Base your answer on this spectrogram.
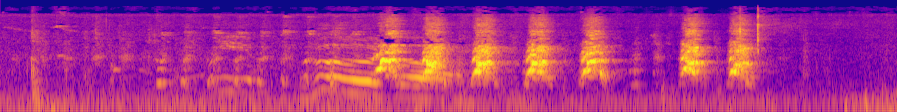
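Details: A Belgian Malinois called Psycho gives a short rising whine, then a steady run of seven loud barks, roughly three per second, ending abruptly. Quiet background otherwise.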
